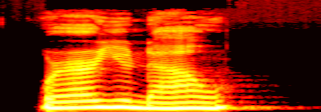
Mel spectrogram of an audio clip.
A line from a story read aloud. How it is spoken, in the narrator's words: asks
